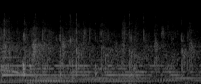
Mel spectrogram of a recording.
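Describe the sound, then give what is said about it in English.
An audience applauds the band steadily, a dense wash of overlapping claps held at an even level for about two seconds, with a sustained musical tone lingering underneath. “Hey, why don't you give the band a round of applause and grab a seat.”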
